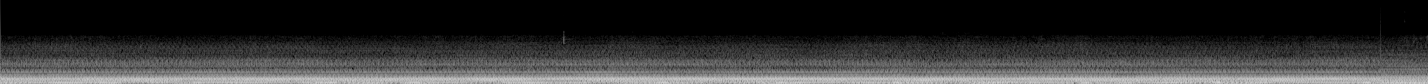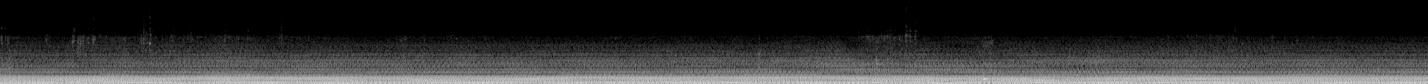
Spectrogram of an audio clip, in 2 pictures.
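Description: Fishing boat's engine running steadily, a constant drone that deepens slightly about halfway through, with a few faint clicks from the catch being handled.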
